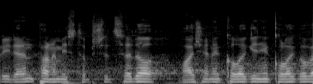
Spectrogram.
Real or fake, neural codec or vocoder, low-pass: real; none; 14.4 kHz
